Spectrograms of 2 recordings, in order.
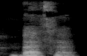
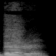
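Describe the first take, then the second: First: It is said in a British accent. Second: It is said in an American accent. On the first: "But in British accent" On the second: "in American accent"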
